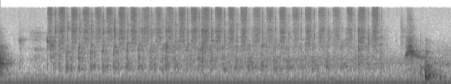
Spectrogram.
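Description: A spray bottle mists in quick short bursts.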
